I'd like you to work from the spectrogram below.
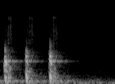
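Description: Three sharp knocks on a door in quick, even succession, close and clear, with a short fading ring afterward.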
